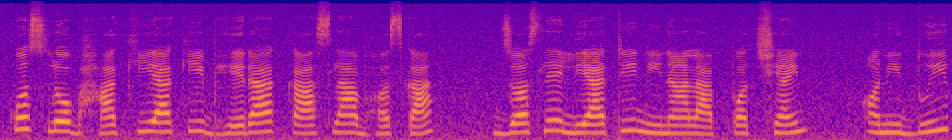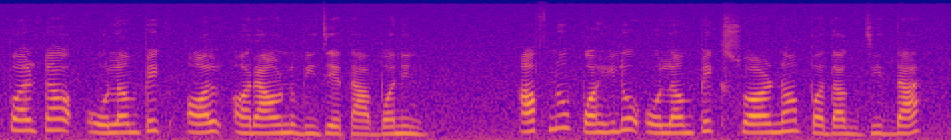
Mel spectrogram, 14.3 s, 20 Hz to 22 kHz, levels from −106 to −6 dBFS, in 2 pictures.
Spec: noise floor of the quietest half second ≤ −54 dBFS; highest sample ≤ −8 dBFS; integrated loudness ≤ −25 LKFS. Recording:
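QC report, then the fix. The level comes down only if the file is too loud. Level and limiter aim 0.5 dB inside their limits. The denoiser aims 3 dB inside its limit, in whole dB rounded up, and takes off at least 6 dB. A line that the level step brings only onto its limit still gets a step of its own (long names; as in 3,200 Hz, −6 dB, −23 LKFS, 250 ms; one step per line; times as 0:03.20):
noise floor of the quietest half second −57 dBFS: in spec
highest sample −16.0 dBFS: in spec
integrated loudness −34.0 LKFS: in spec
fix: no processing needed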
